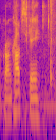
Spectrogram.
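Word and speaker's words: Gronkowski: For example, uh Travis Kelce, you could pronounce his name Kelsey or Kelse or there's Rob Gronowski or Gronovski if you're from Eastern Europe.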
